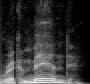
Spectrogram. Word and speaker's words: recommend: Stress on the third syllable. recommend that C pattern C regular.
